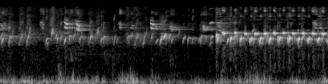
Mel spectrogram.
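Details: Goldfinch mating call sequence for stimulating males to sing: loose high chips and twitters, then an abrupt switch to a fast, evenly repeated series of clear ringing notes.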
